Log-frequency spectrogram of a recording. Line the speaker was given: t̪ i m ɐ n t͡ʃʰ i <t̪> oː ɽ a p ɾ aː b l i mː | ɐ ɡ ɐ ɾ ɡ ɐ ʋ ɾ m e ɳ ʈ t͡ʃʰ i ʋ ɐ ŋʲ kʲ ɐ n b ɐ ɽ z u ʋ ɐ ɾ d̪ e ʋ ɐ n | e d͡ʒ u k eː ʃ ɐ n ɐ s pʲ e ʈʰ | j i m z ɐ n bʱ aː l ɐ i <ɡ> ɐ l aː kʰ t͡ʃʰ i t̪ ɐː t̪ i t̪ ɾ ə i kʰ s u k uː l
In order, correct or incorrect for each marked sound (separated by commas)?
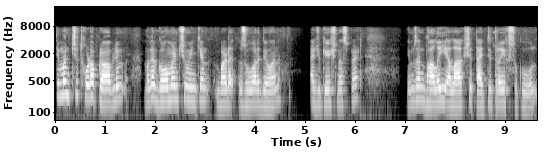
incorrect, incorrect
